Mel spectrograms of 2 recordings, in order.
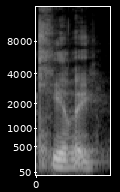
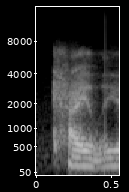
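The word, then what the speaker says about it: Keighley: pronounce his last name I always thought I was like Keely it's Kylie as far as I know okay no I I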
